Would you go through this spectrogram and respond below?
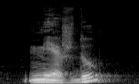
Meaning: between, among
- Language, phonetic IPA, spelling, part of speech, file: Russian, [ˈmʲeʐdʊ], между, preposition, Ru-между.ogg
